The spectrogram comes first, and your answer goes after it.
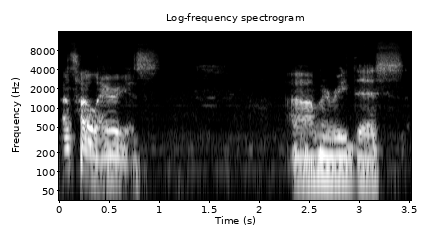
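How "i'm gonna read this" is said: usual speaking voice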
